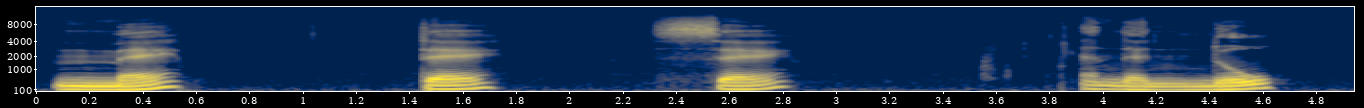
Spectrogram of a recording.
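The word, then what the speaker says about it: mes: Okay, so for the phonetical or pronunciation aspect of it, then remember that this es here combined will give you the sound e. Okay, so you'll pronounce it like me.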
